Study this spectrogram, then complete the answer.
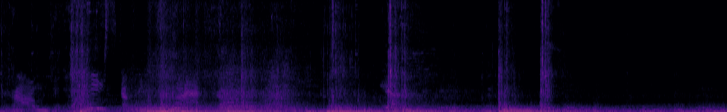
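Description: Spells crackle and burst in a game battle.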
